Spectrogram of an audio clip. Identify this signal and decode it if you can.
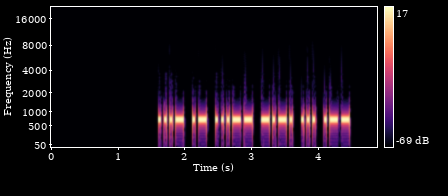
Morse code, heard as a keyed tone, about 28 wpm, 700 Hz. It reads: VA3CSW
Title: DXCC-100 Call Signs - 6 Characters - Repeated 2x - 28wpm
